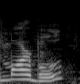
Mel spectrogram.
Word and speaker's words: Marbul: Father's name was Marble. – Marble. – Yes. – And is that mother, spelled like a marble? – M-A-R-B-U-L. – B-U-L. Marble. – And my mother's name was Nadina. – N-E-D-I-N-A.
